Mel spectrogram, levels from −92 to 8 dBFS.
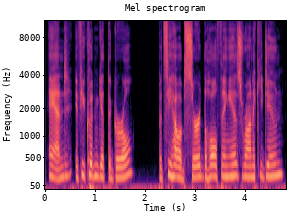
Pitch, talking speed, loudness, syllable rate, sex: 175 Hz, 200 wpm, -18 LUFS, 5.2 syllables/s, male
